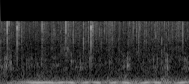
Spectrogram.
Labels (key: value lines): label: biophony
recorder: SoundTrap 500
